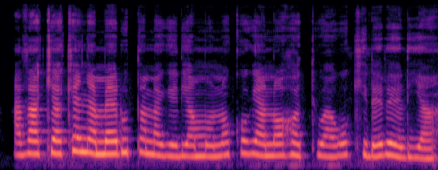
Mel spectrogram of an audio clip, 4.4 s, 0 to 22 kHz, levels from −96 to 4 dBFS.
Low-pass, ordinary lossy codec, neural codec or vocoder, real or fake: 19.8 kHz; none; none; real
